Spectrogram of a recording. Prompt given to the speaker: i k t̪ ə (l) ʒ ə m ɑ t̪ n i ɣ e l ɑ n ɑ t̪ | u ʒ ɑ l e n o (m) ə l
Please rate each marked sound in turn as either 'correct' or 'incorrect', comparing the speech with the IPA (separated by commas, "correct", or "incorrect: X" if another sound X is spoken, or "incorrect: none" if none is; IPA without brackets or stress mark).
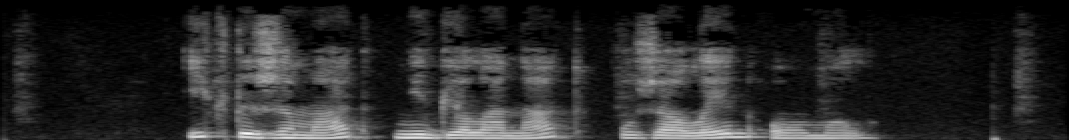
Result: incorrect: none, correct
